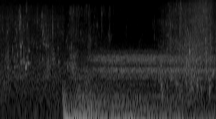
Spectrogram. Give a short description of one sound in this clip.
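A body plunges into water with a deep, heavy splash.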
